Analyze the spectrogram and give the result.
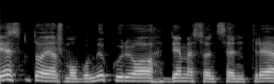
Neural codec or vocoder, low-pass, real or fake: codec, 16 kHz, 4 kbps, X-Codec, WavLM features, trained on Multilingual LibriSpeech; 7.2 kHz; fake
